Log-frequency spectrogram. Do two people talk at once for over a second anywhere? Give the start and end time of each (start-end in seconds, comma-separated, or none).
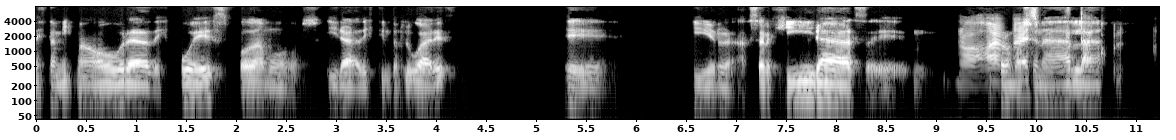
9.5-10.7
